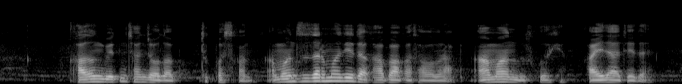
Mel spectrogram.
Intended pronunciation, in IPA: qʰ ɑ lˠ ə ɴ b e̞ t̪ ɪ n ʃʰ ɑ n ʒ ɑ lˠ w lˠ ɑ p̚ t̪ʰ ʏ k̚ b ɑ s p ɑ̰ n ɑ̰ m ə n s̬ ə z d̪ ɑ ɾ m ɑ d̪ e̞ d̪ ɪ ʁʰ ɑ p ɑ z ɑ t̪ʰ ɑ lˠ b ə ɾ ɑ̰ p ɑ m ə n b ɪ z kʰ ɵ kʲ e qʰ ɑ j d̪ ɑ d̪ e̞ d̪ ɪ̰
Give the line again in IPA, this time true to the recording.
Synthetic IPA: qʰ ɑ lˠ ə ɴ b e̞ t̪ ɪ n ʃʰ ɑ n ʒ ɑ w lˠ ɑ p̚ t̪ʰ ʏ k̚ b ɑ s q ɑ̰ n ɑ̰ m ɑ n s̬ ə z d̪ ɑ ɾ m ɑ d̪ e̞ d̪ ɪ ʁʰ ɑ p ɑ ʁ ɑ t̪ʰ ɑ lˠ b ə ɾ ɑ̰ p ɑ m ɑ n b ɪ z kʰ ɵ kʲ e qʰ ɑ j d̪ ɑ d̪ e̞ d̪ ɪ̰

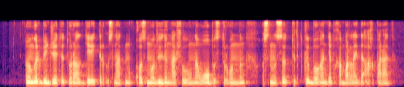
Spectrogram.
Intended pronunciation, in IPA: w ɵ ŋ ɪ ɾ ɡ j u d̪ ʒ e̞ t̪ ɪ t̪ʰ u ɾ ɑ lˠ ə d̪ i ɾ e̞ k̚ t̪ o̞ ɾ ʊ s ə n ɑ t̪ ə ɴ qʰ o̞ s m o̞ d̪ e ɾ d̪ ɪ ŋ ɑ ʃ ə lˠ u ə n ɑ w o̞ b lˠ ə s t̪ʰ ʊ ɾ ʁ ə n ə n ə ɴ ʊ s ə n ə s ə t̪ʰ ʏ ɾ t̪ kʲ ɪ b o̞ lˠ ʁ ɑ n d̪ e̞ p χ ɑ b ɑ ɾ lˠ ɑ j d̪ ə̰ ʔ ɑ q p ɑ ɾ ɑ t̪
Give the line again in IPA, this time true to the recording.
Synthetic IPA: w ɵ ŋ ɪ ɾ b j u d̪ ʒ e̞ t̪ ɪ t̪ʰ u ɾ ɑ lˠ ə d̪ i ɾ e̞ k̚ t̪ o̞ ɾ ʊ s ə n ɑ t̪ ə ɴ qʰ o̞ s m o̞ d̪ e l d̪ ɪ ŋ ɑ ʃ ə lˠ u ə n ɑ w o̞ b lˠ ə s t̪ʰ ʊ ɾ ʁ ə n ə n ə ɴ ʊ s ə n ə s ə t̪ʰ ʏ ɾ t̪ kʲ ɪ b o̞ lˠ ʁ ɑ n d̪ e̞ p χ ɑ b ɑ ɾ lˠ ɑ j d̪ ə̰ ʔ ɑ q p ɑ ɾ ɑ t̪

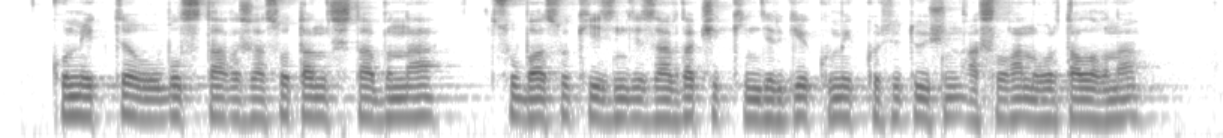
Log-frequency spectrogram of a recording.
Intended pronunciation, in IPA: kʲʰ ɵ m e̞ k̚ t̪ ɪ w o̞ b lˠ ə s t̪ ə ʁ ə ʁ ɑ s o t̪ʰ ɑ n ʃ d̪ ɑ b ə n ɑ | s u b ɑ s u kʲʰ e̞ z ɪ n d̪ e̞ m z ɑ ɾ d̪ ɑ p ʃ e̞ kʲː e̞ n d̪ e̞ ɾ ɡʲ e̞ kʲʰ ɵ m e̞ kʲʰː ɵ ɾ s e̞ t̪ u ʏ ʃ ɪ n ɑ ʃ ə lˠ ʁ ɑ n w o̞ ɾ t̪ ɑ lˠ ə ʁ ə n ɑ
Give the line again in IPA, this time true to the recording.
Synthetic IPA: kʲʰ ɵ m e̞ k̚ t̪ ɪ w o̞ b lˠ ə s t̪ ɑ ʁ ə ʒ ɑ s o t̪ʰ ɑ n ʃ t̪ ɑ b ə n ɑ | s u b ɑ s u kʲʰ e̞ z ɪ n d̪ e̞ z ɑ ɾ d̪ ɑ p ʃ e̞ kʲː e̞ n d̪ e̞ ɾ ɡʲ e̞ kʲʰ ɵ m e̞ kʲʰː ɵ ɾ s e̞ t̪ u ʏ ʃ ɪ n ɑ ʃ ə lˠ ʁ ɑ n w o̞ ɾ t̪ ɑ lˠ ə ʁ ə n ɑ

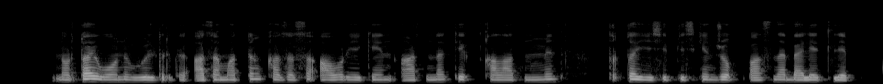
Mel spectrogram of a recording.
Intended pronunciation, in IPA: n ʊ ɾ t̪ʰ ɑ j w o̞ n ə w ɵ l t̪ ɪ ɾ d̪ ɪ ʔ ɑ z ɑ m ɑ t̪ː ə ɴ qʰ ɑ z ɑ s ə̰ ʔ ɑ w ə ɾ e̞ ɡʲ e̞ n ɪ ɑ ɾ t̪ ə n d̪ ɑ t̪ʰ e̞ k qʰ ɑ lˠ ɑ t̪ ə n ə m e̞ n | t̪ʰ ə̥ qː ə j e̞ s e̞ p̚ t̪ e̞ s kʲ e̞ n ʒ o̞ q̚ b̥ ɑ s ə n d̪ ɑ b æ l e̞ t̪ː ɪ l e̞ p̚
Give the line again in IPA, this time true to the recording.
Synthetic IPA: n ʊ ɾ t̪ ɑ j w o̞ n ə w ɵ l t̪ ɪ ɾ d̪ ɪ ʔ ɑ z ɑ m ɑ t̪ː ə ɴ qʰ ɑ z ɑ s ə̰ ʔ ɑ w ə ɾ e̞ kʲ e̞ n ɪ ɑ ɾ t̪ ə n d̪ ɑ t̪ʰ e̞ k qʰ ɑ lˠ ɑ t̪ ə n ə m e̞ n | t̪ʰ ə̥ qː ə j e̞ s e̞ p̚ t̪ e̞ s kʲ e̞ n ʒ o̞ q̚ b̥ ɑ s ə n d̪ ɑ b æ l e̞ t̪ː ɪ l e̞ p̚

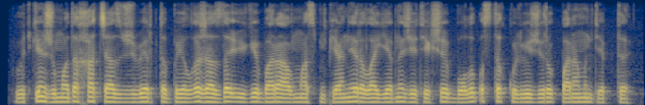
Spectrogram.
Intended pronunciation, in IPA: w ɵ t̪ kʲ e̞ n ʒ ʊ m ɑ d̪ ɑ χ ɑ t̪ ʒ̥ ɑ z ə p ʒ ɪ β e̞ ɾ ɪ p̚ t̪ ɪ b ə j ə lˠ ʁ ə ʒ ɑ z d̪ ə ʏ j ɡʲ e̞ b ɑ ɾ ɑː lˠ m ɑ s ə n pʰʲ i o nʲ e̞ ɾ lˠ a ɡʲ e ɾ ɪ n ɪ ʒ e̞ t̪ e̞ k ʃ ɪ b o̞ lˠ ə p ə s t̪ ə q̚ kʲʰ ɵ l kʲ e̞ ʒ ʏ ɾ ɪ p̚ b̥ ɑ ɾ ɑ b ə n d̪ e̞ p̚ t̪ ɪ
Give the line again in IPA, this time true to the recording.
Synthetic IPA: w ɵ t̪ kʲ e̞ n ʒ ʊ m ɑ d̪ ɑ χ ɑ t̪ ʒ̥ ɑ z ə p ʒ ɪ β e̞ ɾ ɪ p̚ t̪ ɪ b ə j ə lˠ ʁ ə ʒ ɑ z d̪ ɑ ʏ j ɡʲ e̞ b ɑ ɾ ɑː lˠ m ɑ s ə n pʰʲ i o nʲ e̞ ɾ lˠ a ɡʲ e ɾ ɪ n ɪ ʒ e̞ t̪ e̞ k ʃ ɪ b o̞ lˠ ə p ə s t̪ ə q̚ kʲʰ ɵ l ɡʲ e̞ ʒ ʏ ɾ ɪ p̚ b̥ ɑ ɾ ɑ m ə n d̪ e̞ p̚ t̪ ɪ

